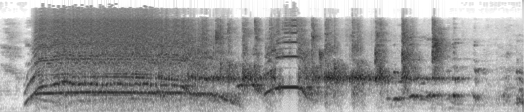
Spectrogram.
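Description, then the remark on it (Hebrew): A live audience at the Dwarves' Feast event erupts in loud cheering, with whoops, shouts and scattered clapping that swell suddenly and hold steady for several seconds before tapering slightly. “והפעם יש איתנו קהל.”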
